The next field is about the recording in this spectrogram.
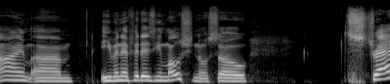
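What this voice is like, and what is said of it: Usual voice. Nothing is said of it.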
